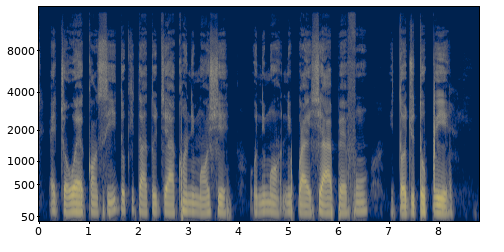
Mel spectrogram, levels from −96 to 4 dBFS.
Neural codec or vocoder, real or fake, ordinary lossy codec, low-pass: none; real; none; 14.4 kHz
